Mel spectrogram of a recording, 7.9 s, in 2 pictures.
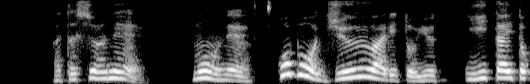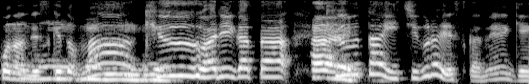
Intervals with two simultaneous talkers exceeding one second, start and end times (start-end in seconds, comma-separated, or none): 4.1-5.4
